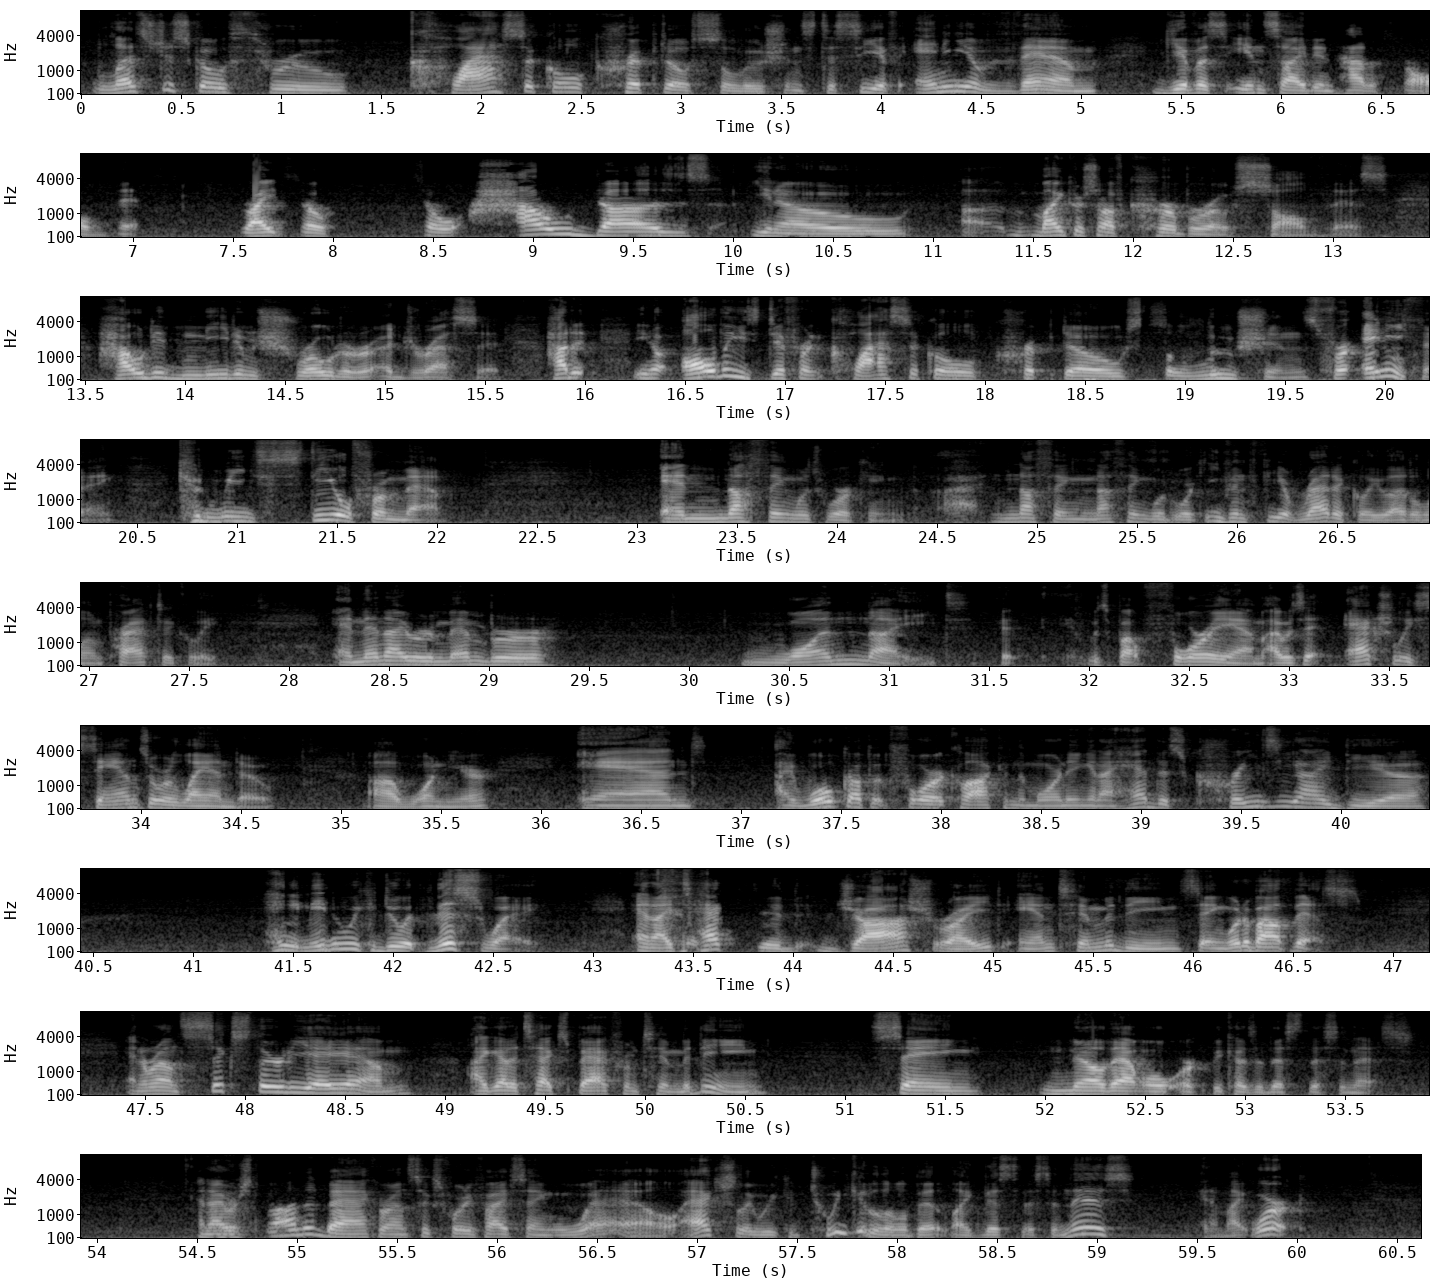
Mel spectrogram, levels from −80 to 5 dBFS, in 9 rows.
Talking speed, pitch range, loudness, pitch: 170 wpm, 100-150 Hz, -23 LUFS, 125 Hz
